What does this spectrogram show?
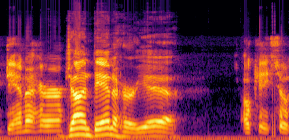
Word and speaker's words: Danaher: Danny how do you say that guy's name Danaher John Danaher yeah okay so he was on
